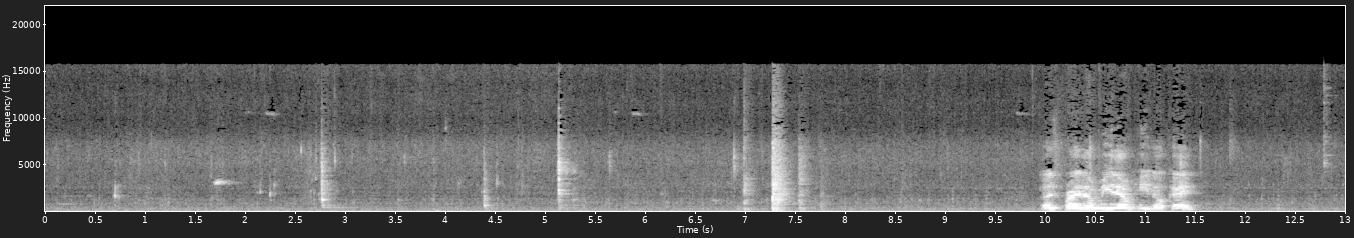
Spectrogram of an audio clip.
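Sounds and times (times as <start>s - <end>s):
dough frying in hot oil: 0.0s - 13.0s.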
